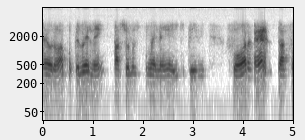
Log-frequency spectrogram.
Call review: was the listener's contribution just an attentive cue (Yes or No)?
Yes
